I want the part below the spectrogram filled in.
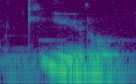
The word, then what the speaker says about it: quiero: Cuidado para não deixar de pronunciar a letra I. – Pronuncie corretamente a letra E e a letra O também mais fechadas, então pronunciamos quiero. Agradecer-te.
